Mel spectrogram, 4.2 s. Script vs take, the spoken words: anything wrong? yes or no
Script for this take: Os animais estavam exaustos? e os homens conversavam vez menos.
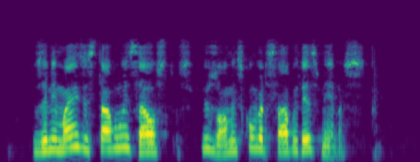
no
